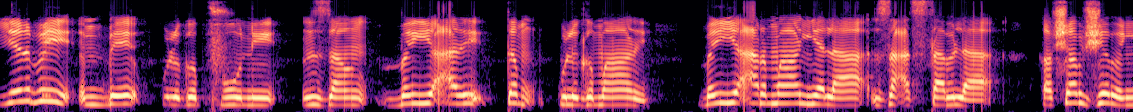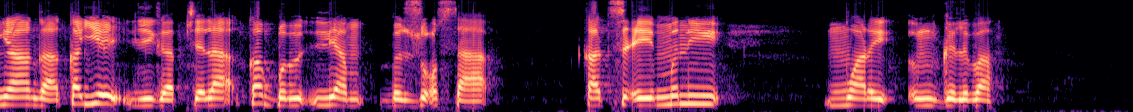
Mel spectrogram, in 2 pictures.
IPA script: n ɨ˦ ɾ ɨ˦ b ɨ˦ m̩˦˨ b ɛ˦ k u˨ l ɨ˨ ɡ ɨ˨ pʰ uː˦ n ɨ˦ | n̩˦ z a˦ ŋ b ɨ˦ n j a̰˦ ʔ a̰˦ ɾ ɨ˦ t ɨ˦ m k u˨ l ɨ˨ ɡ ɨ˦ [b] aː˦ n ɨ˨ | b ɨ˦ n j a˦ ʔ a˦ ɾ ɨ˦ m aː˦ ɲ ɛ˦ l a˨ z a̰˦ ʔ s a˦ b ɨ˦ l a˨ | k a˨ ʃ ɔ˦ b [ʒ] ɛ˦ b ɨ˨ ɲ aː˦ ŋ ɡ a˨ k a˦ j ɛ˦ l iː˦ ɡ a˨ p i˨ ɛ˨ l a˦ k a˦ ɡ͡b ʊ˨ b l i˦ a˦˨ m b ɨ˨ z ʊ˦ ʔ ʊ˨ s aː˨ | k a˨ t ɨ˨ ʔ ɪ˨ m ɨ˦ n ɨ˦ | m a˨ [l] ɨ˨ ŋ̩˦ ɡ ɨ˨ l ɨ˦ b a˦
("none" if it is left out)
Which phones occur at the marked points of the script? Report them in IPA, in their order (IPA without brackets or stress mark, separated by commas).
m, ʒ, ɾ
